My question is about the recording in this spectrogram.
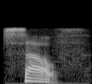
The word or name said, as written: south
